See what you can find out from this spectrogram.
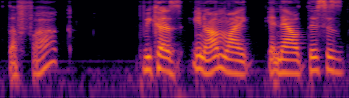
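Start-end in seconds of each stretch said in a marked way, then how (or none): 0.1-0.7 soft, baffled "the fuck?"; quietly taken aback; incredulous mutter. Retold or imitated. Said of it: "And I'm like".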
